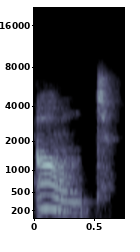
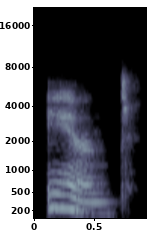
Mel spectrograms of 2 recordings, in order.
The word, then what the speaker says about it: aunt: Lembrando que tia em inglês tem duas pronúncias, tanto o inglês britânico quanto o inglês americano. Então vamos lá. Tia no inglês britânico é aunt, aunt. E tia no inglês americano é aunt.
